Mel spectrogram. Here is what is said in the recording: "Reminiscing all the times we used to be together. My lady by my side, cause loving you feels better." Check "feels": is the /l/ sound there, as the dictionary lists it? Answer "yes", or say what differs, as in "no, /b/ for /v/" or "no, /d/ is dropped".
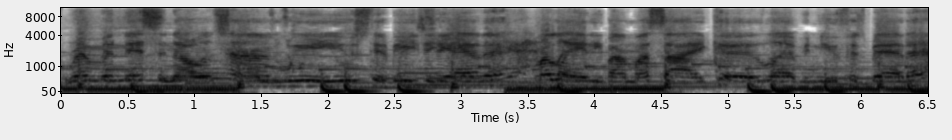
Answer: no, /l/ is dropped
